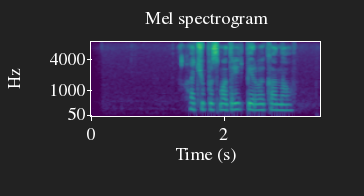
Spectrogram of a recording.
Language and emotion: Russian, neutral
